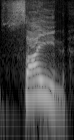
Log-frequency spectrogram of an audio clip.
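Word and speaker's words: shine: देखिए साई, यहाँ पे साई, एन का न साइन, और अंतिम में आया ई साइलेंट होता है, तो एस एच आई को साई पढ़ेंगे, एन का न साइन।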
